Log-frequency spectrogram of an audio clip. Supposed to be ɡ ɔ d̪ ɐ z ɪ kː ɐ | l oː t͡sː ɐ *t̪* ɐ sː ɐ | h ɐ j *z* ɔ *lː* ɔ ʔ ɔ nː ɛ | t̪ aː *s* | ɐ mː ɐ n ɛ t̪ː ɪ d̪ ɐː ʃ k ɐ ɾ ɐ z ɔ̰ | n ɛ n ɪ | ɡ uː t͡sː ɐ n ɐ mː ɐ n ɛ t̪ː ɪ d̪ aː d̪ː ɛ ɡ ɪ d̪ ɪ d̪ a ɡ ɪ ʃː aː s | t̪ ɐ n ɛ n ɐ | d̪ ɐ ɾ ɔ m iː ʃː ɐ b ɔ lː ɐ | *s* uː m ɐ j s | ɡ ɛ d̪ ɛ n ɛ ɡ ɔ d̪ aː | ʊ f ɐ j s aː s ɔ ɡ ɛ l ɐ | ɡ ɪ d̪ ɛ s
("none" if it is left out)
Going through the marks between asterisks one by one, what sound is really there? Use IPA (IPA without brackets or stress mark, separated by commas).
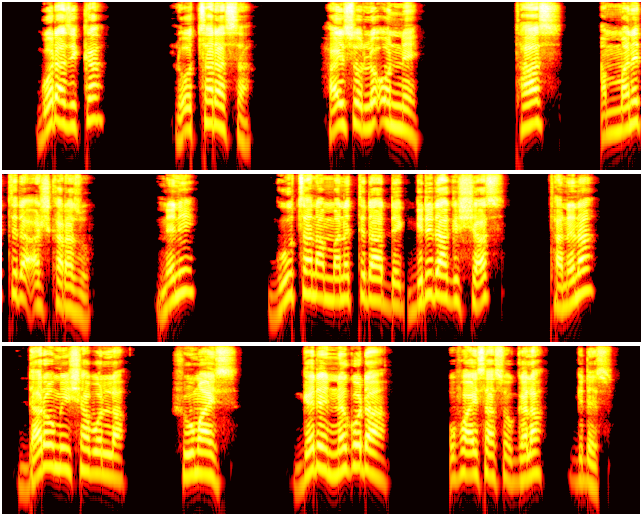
d̪, s, l, s, ʃ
